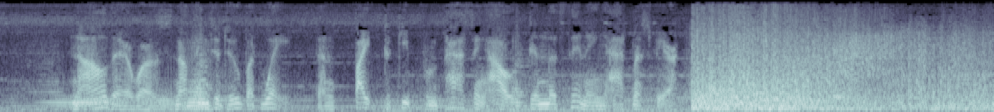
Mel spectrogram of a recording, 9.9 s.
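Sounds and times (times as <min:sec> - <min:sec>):
speech: 0:00.8 - 0:08.1
explosion of power packs: 0:06.9 - 0:09.9.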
